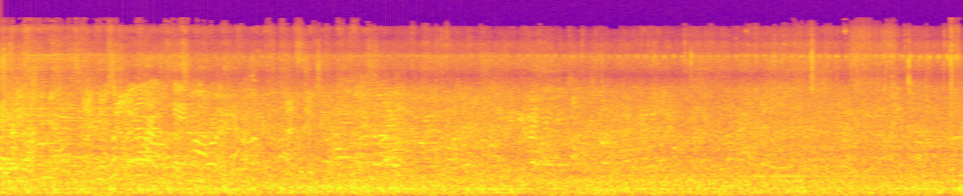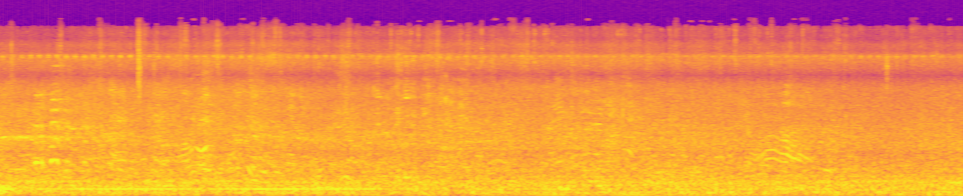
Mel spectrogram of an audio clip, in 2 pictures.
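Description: Adults chatter faintly as they walk past outdoors.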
